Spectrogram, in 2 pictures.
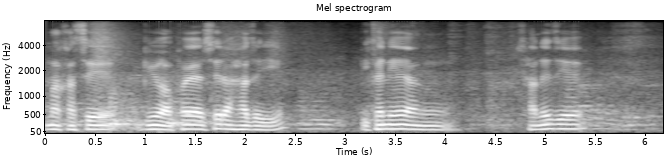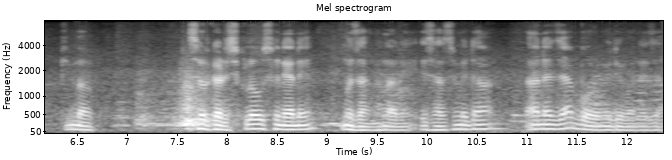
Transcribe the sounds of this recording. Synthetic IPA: makʰasebimapʰajaseɾaɦazajɯ | bikʰaneaŋ | sanɯze | b̥ima | sɯɾkaɾisi̥kʰɯlawsɯnajanɯmɯzaŋhʰɯnanɯ̰is̬asmidaa̰nezabɔɾɔmidemaneza

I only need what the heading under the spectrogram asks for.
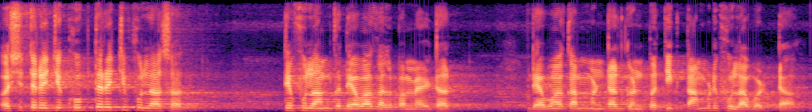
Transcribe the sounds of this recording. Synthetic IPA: əɕit̪əɾet͡ɕikʰuːbt̪əɾet͡ɕifulasat̪ː | efulamkəd̪ɛʋaɡalpamɛɭʈat̪̚ | d̪ɛʋãkam̤ːəɳt̪at̪ɡəɳpət̪iːkt̪ambɽifulaʋəɽʈa

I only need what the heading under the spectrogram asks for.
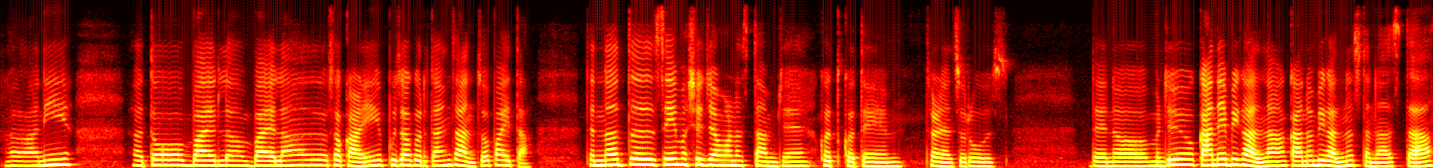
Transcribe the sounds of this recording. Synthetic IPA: ani | t̪ɔbajlbajlãsəkaɭĩpud͡zʱakəɾt̪aːnit͡sãnt͡sɔpajt̪a | t̪anːat̪seməɕed͡ʑaʋəɳəst̪aːmt͡ɕẽkʰət̪kʰət̪ẽ | t͡səɳjasuɾus | t̪ɛnm̤əɳd͡zekanẽbʱiɡʱalnakanɔ̃bʱiɡʱalnəst̪anaəst̪a

